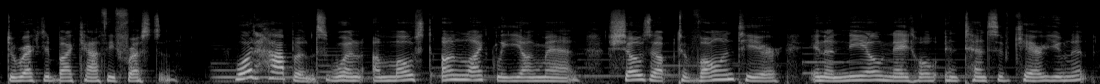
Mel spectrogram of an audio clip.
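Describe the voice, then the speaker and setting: A woman reading a scripted introduction to a radio play as its announcer. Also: lowish voice. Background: guitar music.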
